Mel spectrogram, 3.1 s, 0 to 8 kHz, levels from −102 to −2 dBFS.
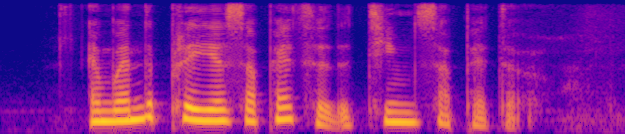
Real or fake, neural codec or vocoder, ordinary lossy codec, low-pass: fake; codec, 16 kHz in and 24 kHz out, 1 kbps, XY-Tokenizer; none; 7.2 kHz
